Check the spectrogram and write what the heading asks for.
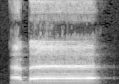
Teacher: با کے اوپر کھڑی زبر ہے 1 الف کے برابر کھینچ کر پڑھیں گے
